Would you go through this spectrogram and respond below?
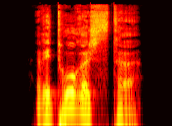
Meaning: inflection of rhetorisch: 1. strong/mixed nominative/accusative feminine singular superlative degree 2. strong nominative/accusative plural superlative degree
- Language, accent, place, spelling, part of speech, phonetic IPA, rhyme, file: German, Germany, Berlin, rhetorischste, adjective, [ʁeˈtoːʁɪʃstə], -oːʁɪʃstə, De-rhetorischste.ogg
